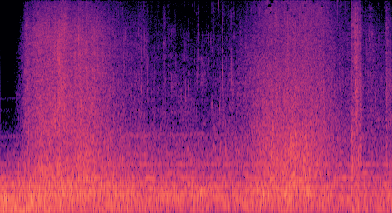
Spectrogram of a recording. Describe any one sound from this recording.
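Water sloshes around a person wading.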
